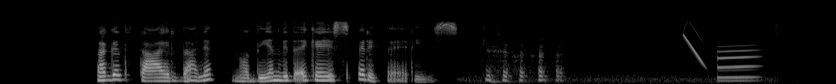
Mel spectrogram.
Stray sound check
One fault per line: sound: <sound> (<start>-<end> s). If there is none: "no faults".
sound: laugh (4.8-5.7 s)
sound: chirp (6.8-7.7 s)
